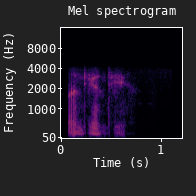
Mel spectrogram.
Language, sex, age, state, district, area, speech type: Dogri, male, 18-30, Jammu and Kashmir, Samba, urban, conversation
